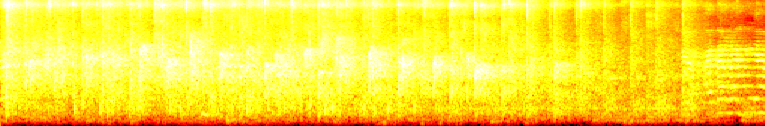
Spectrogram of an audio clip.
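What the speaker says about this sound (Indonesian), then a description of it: "Berikan aplaus untuk teman yang mendengar." Classroom applause from a group of high school students, dense steady clapping at full strength that thins and fades toward the end, with a few voices mixed in.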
